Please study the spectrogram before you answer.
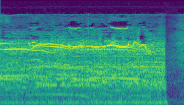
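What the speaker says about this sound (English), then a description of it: "You can hear people cheering" Migrants at the US border near El Paso cheer and whoop as a group, a dense, steady roar of many voices with whistles and shouts that holds for about two seconds before cutting off abruptly.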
